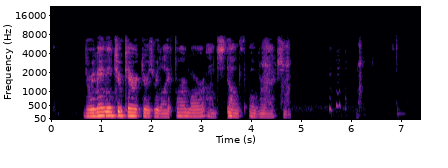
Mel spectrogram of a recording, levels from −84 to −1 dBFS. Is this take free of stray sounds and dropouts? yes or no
no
